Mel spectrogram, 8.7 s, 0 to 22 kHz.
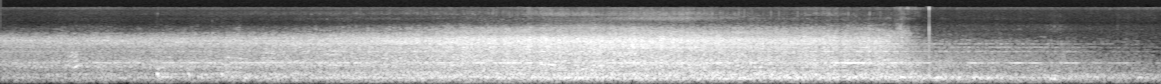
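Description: WAP-7 electric locomotive running past at close range as it enters the station, a dense running rumble that grows louder to a peak about four to six seconds in, with a thin steady high tone throughout. The upper hiss cuts off suddenly about seven seconds in as the locomotive's end goes by.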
